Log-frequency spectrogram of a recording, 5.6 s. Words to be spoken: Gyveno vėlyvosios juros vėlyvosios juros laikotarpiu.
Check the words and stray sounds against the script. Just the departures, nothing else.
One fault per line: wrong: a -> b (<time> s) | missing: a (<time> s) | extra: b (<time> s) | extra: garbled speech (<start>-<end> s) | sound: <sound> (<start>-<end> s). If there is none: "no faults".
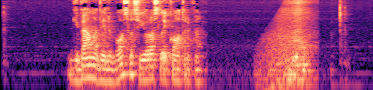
missing: vėlyvosios juros (2.4 s)
sound: whoosh (3.8-4.8 s)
